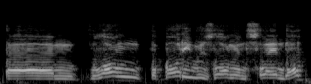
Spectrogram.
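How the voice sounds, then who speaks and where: An Australian man from South Australia, speaking over a phone on speaker and describing what he saw in a halting way, often repeating his words. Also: on the high side, fairly bright tone, lo-fi sound. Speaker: interviewee, eyewitness. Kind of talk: phone interview.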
